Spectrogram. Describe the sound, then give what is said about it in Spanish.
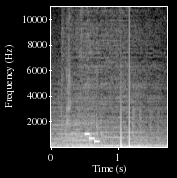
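Telephone keypad tones as a dropped call is redialed: a few short, clear beeps in a quick run, followed by two sharp clicks, over a faint steady hum. “Se nos cayó la llamada con Rosiri, vamos a repetirla aquí.”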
